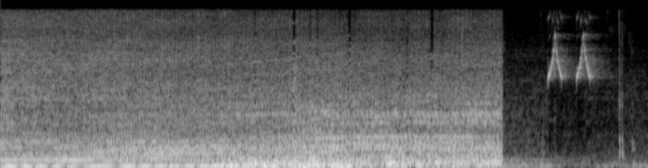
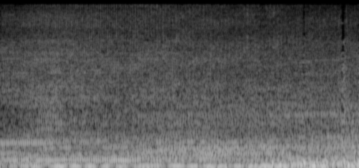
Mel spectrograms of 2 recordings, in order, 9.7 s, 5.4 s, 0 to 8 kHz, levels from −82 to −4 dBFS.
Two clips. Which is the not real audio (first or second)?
second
